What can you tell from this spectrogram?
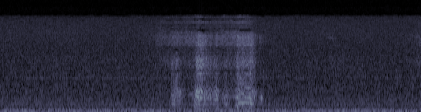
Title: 🐽 Snoring Sleep Sound / いびきの音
